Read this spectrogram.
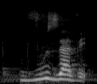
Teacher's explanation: we link the final S of vous with the A of avez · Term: liaison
